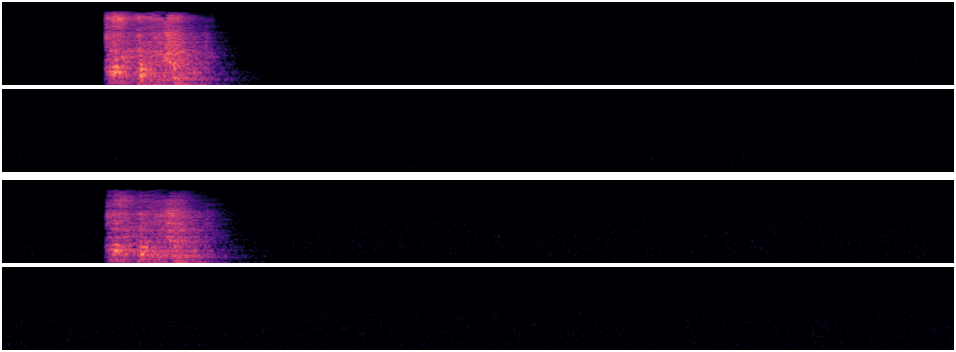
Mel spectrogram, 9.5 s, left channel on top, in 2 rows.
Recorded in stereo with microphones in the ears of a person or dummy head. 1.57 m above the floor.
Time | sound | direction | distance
0.5 | tearing paper | 55° left (ahead or behind) | 0.7 m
